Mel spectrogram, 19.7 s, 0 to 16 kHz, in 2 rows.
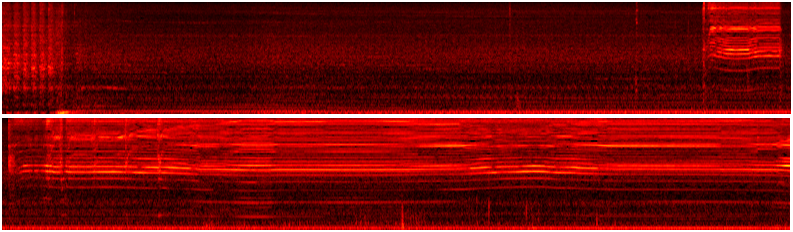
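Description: Jaguar XK8 convertible top's electro-hydraulic pump starting with a thump and running with a steady low hum. About nine seconds in, a high, wavering whine joins it. The pump has just been fitted with a pressure relief valve meant to hold the system under 1000 PSI.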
